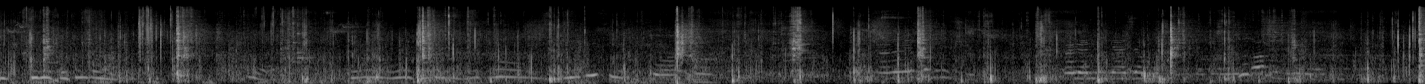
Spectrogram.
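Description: Indistinct, distant voices talking, with scattered crunching footsteps on a gravel road.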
